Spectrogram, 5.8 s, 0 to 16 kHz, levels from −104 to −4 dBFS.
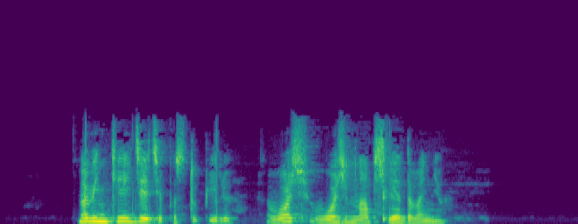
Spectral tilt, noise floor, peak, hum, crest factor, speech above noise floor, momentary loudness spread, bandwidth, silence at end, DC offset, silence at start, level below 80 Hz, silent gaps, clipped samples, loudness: -5.5 dB/octave; under -90 dBFS; -2 dBFS; none; 18 dB; over 73 dB; 16 LU; 7.6 kHz; 1.35 s; under 0.1%; 0.8 s; -54 dBFS; none; under 0.1%; -18 LUFS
